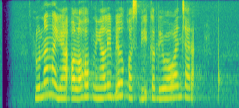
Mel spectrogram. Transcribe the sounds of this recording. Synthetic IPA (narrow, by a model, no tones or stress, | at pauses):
lunamajaʔɔlɔɦɔk̚niŋalibilkɔsbikɨrdiwawaɲt͡ʃaɾa̰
